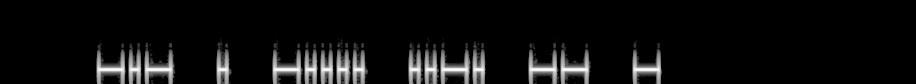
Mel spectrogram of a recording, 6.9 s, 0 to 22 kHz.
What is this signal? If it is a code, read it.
Morse code, heard as a keyed tone, about 20 wpm, spaced as for 15 wpm, 700 Hz. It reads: KE6FMT
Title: 200 Lesson 32g - Letter k - Call Signs 20wpm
